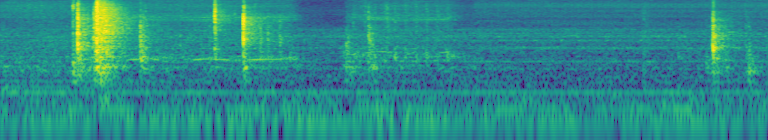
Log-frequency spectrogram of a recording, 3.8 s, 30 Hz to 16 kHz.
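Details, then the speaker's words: Panasonic PV4361 VCR (1993, OmniVision) after repair, testing forward search, reverse search and pause: crisp mechanism clicks over a steady low hum as the modes change; the transport engages properly and runs smoothly. "Forward search, it's working. Reverse search, that's working. Pause is working."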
